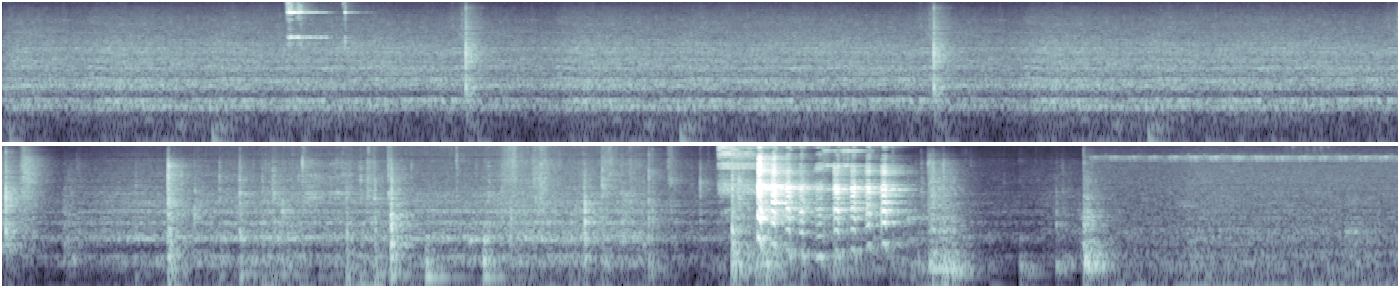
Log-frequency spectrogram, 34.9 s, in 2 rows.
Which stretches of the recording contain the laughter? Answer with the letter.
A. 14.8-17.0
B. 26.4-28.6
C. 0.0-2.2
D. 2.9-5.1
B.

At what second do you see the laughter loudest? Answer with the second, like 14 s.
27 s.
